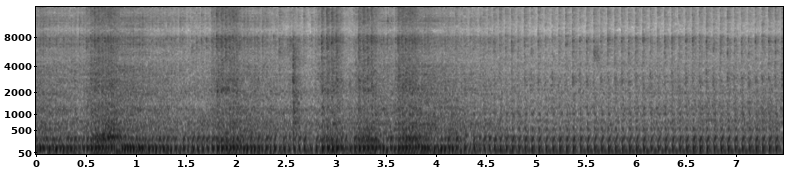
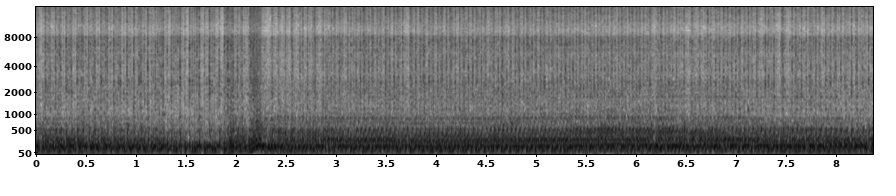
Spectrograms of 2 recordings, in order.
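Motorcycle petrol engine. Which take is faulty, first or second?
first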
